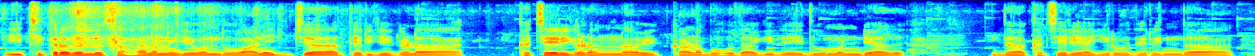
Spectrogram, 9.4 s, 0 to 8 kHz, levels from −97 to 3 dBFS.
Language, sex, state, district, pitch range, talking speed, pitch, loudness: Kannada, male, Karnataka, Mysore, 115-120 Hz, 95 wpm, 115 Hz, -19 LUFS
